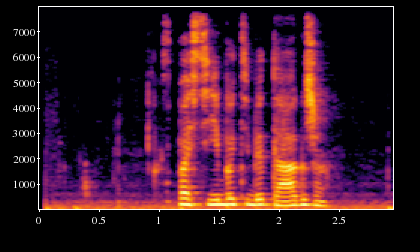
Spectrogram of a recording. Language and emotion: Russian, positive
